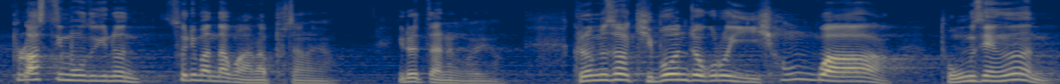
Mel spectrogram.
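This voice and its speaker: Male pastor preaching in a church, slightly high voice, long hall reverb, acts out quoted dialogue and builds to emphatic appeals. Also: fairly bright tone. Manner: storytelling, acts out quoted voices of family members; rising emphatic appeals to the congregation. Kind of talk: Sunday sermon. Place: church sanctuary.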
